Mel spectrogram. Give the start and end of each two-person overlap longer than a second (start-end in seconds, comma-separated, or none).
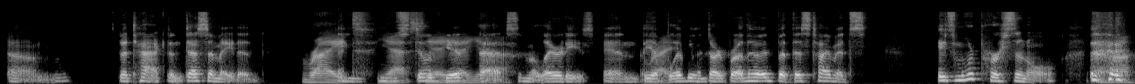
3.4-5.1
